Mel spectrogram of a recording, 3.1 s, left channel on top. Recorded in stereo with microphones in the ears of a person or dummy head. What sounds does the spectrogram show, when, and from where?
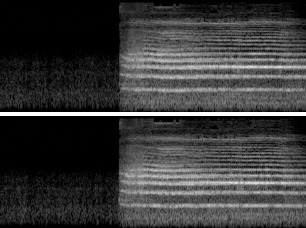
1.2 s a cat meowing: 55° right (ahead or behind), 1.8 m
